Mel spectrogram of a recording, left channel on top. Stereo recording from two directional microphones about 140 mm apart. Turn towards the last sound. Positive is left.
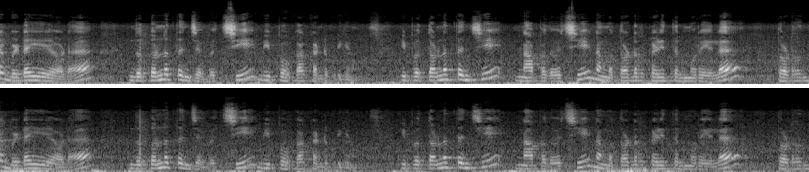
turn(degrees=15)  # may be behind; listen again after turning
